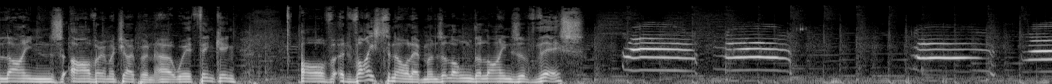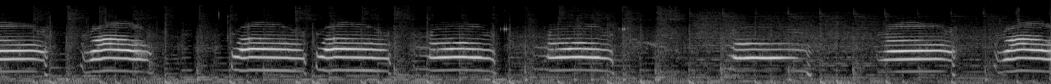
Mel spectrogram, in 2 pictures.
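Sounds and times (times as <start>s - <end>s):
speech: 0.0s - 6.1s
cat meowing: 6.2s - 8.1s, 9.0s - 12.1s, 12.8s - 16.8s, 17.6s - 21.0s.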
